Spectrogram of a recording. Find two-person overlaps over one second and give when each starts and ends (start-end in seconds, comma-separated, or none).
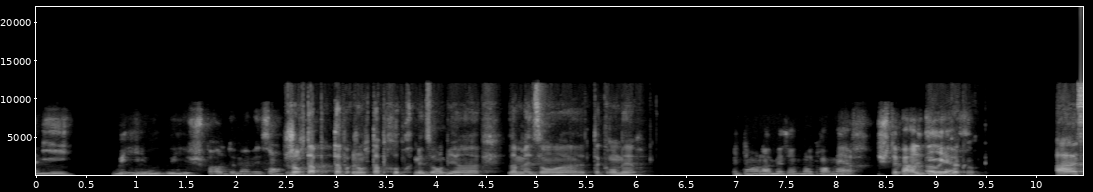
none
